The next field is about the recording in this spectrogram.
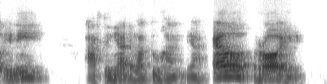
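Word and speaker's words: אֵל רֳאִי: El Roy ini pakai hataf kamas ya, dibacanya O Roy ya.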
